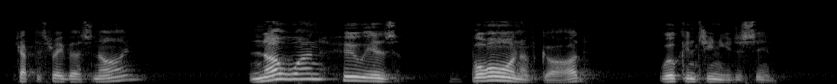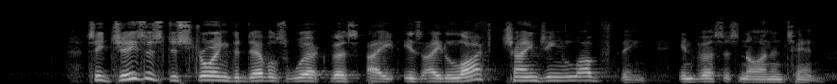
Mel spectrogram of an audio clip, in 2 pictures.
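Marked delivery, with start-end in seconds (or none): 2.5-7.8 "no one" and "born" emphasized. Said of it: "I'll emphasize the word".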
